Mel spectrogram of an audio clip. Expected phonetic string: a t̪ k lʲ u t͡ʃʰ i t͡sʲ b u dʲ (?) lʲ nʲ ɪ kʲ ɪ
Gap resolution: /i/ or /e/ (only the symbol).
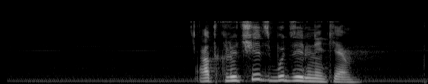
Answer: i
